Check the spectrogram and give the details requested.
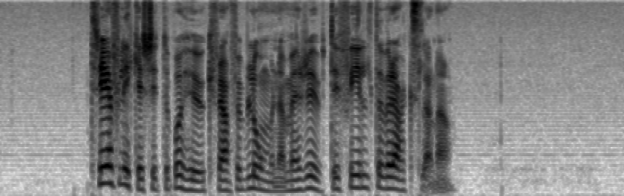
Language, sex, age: Swedish, female, 36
